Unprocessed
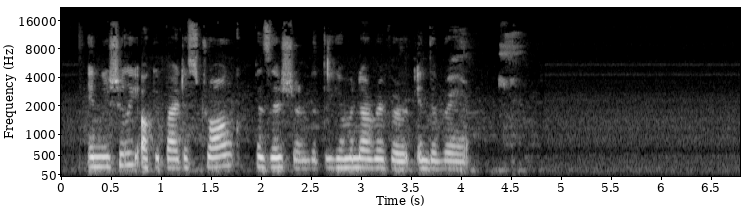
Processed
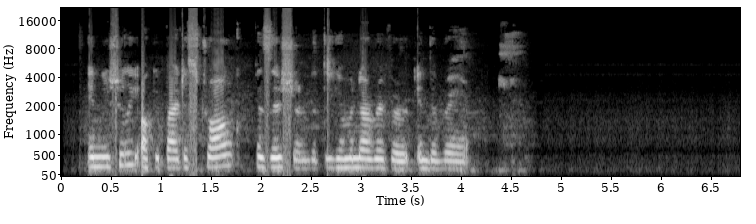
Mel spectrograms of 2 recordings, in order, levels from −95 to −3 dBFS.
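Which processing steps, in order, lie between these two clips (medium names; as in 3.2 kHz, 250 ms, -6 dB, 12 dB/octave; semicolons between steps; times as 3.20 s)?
expander -51 dBFS; 1.05–3.31 s: treble shelf 2.5 kHz +10 dB; slew-rate limiter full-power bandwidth 270 Hz; trim +4 dB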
